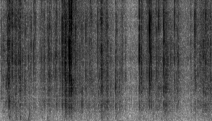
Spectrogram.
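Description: Plastic packaging crinkling and rustling in irregular crackles as a pile of wrapped items is rummaged through, the sharpest crackle a little after half a second in.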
